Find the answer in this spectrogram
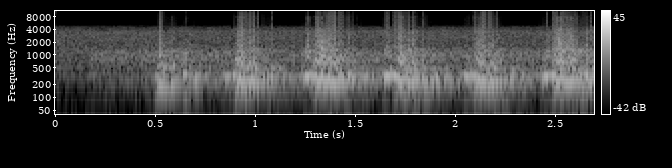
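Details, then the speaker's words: Doppler fetal heartbeat at a 22-week morphology ultrasound of a male fetus: rapid, regular whooshing beats, 146 per minute, described as fine; a normal fetal heart rate. "Barulho do coração. 146 batimentos por minuto, tá ótimo."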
